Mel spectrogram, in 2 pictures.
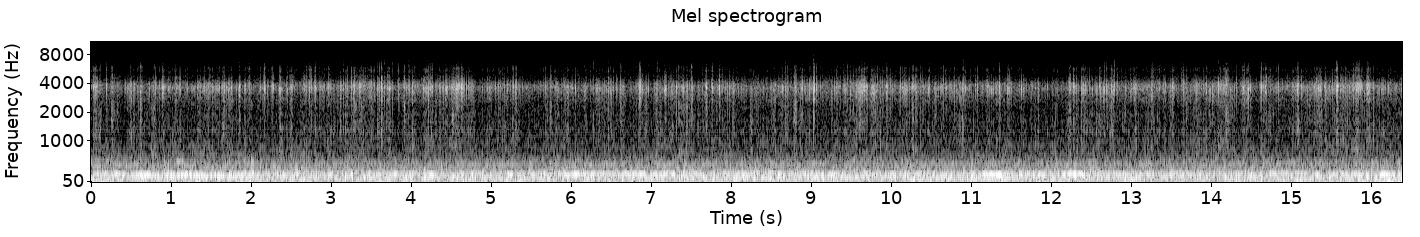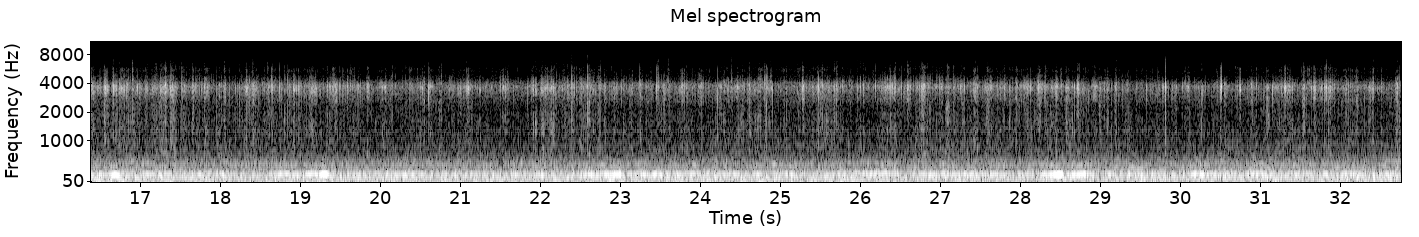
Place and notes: Hlevnik, Dobrovo v Brdih, Slovenia - Bees Recordings in the Beehive Through The Metal Net with Contact Microphone
Bees Recordings Through The Metal Net in the Beehive with Magnetic Contact Microphone.
Magnetic Contact Microphone (Monkey Sound)
Handheld Recorder TASCAM DR100-MKIII
Bees that day were quite irritated also because of the bad weather, which it was on the way.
